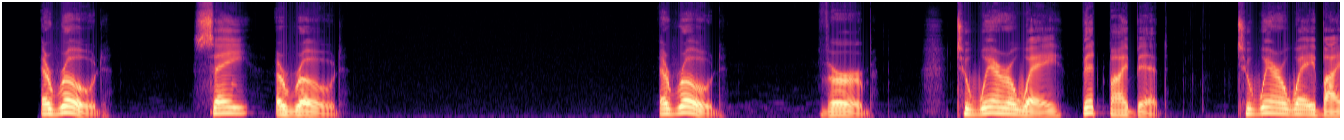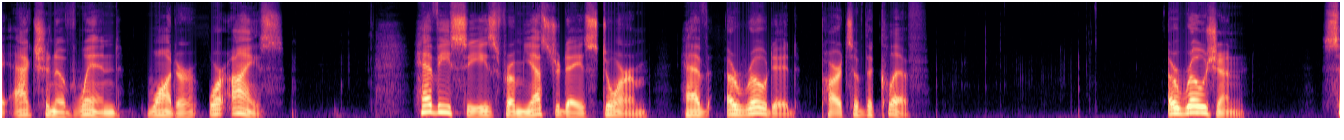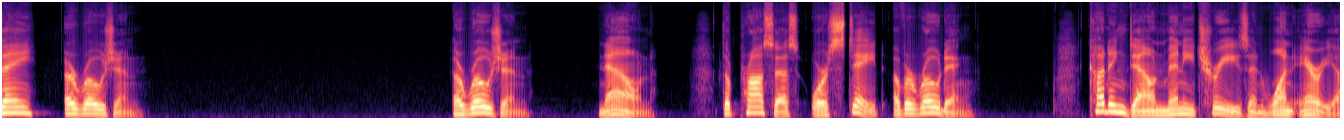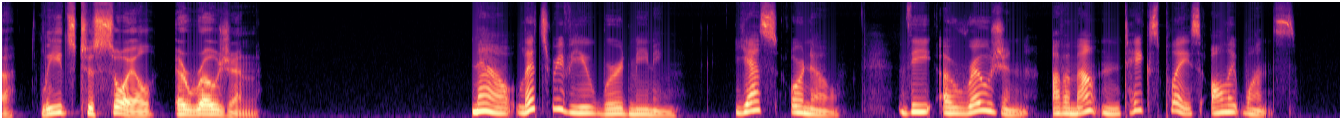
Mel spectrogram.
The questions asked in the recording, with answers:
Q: Yes or no? The erosion of a mountain takes place all at once.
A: If you said no, you were correct.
